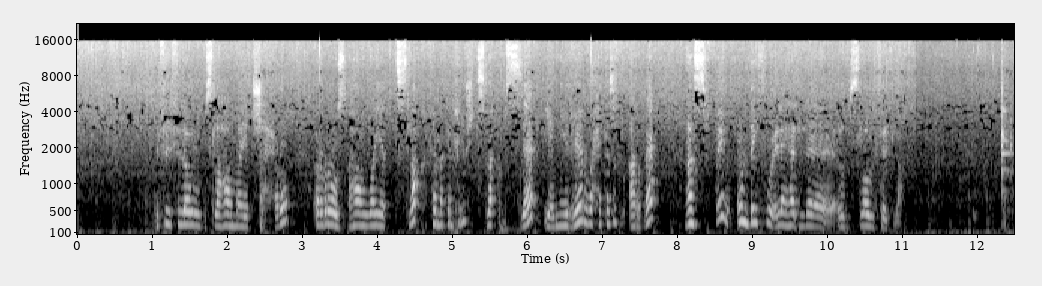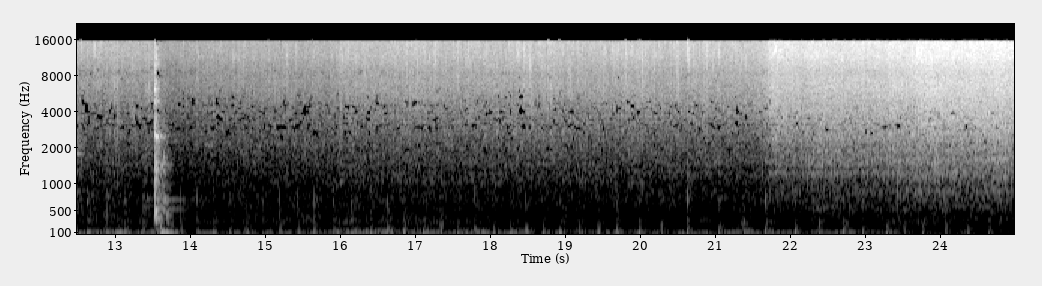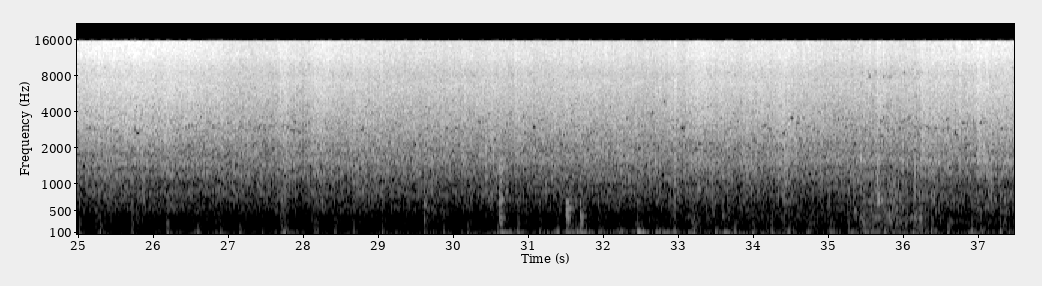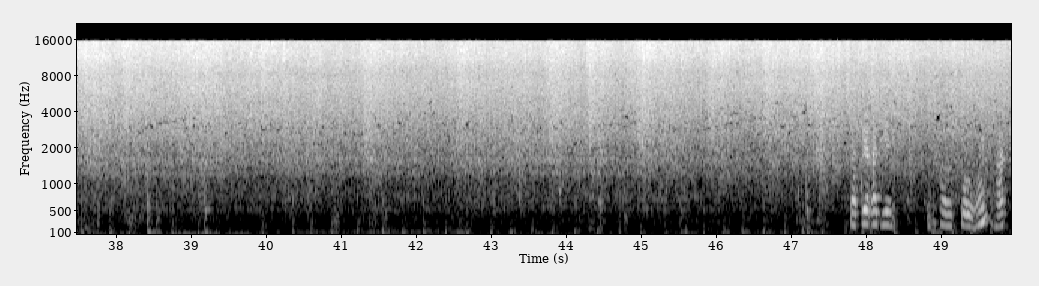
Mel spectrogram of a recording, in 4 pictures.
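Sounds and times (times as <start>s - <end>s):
stirring in a pan: 0.0s - 49.9s
vegetables frying in a pan: 0.0s - 49.9s.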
